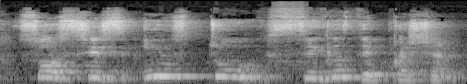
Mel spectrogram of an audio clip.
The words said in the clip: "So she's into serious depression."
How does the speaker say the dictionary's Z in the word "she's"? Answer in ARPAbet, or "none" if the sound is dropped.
S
